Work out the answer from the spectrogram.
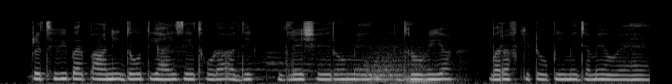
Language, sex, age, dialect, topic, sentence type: Hindi, female, 41-45, Garhwali, agriculture, statement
